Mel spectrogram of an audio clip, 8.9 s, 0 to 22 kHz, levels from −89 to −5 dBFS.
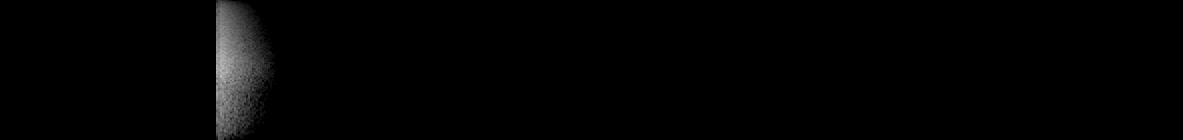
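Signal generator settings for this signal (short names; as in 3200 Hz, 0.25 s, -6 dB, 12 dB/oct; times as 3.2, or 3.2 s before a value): hand clap length 0.44 s, bursts 3, apart 12 ms, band 3200 Hz, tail 0.44 s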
